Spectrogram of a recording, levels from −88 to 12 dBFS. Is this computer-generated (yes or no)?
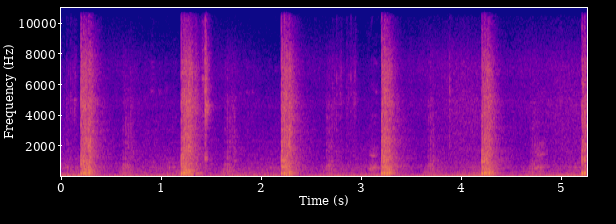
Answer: no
